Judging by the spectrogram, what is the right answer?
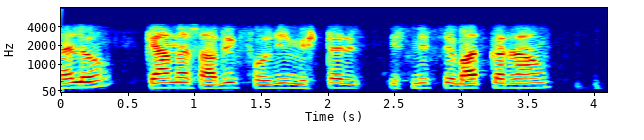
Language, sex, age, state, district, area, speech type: Urdu, male, 60+, Maharashtra, Nashik, urban, conversation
